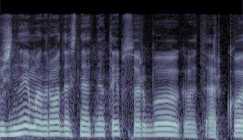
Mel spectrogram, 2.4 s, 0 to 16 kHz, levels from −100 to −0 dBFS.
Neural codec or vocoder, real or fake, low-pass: none; real; 10.8 kHz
